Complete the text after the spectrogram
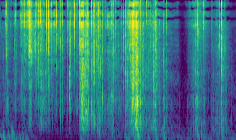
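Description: A plastic wrapper crinkles and rustles as hands tear it open.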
